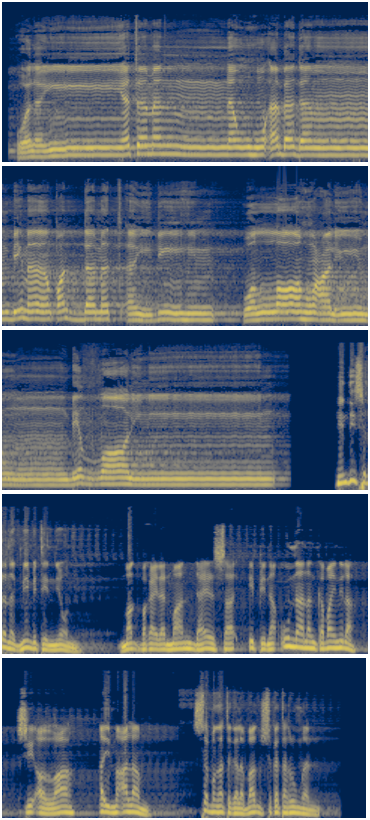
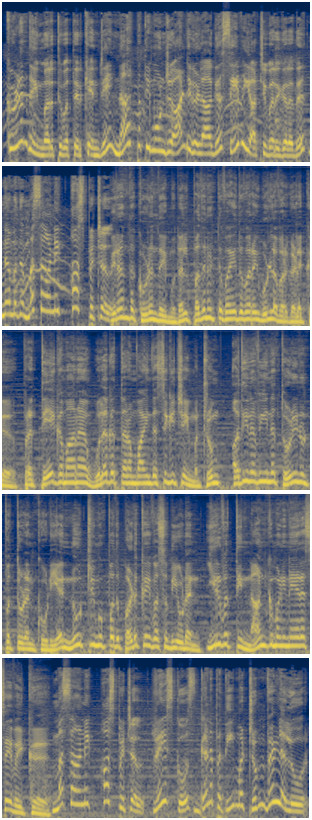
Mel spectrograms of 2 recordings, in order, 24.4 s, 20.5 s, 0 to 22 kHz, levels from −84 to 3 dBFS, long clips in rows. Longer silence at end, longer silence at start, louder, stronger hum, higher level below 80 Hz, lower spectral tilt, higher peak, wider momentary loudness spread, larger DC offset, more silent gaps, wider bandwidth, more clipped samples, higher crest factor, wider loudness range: first, 0.65 s vs 0 s; about the same, 0.1 s vs 0.05 s; second, -14 LUFS vs -9 LUFS; neither; second, -44 dBFS vs -30 dBFS; about the same, -5 dB/octave vs -5 dB/octave; about the same, 0 dBFS vs 0 dBFS; first, 6 LU vs 3 LU; second, under 0.1% vs 0.5%; first, 13.61-14.18 s vs none; second, 15.5 kHz vs over 20 kHz; neither; first, 14 dB vs 8 dB; about the same, 2 LU vs 1 LU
